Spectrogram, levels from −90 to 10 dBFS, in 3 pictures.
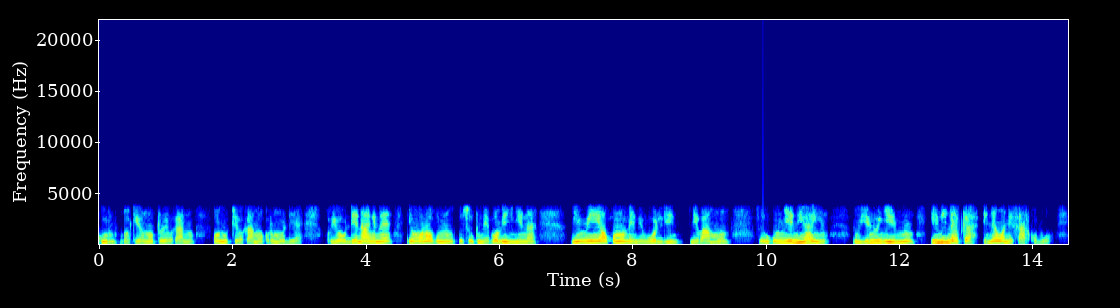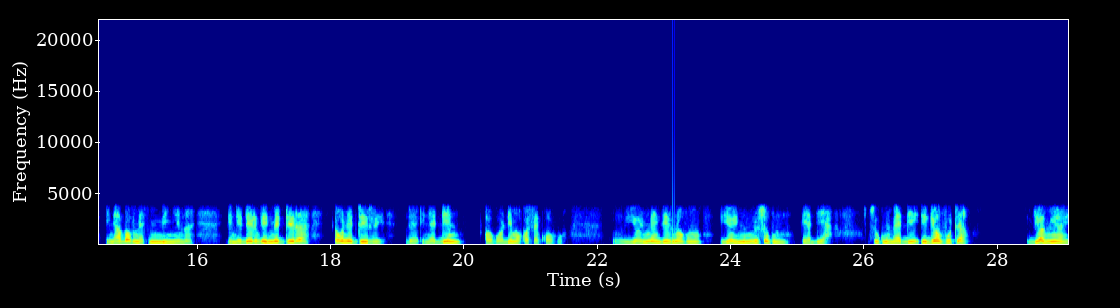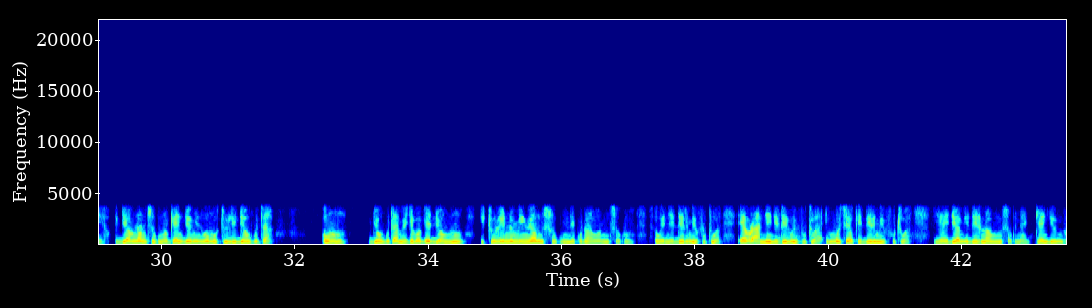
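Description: Speech carried through the G.729 codec: nothing above 3.8 kHz, a 250 Hz to 3.7 kHz line band, and plainly audible rough, synthetic coding consistent with 8 kbit/s G.729A. Chunks out of order occur at 9.95–9.97 s and 23.14–23.17 s, where roughly 11.6 ms segments play one and two positions late, producing brief jumbled moments.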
